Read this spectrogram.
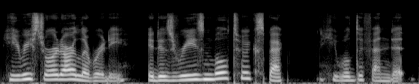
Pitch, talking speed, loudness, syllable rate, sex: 205 Hz, 185 wpm, -16 LUFS, 6.1 syllables/s, female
